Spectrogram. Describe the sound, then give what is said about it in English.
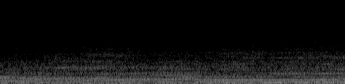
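Engines drone steadily in the background in rural hill country in warm weather, a continuous low rumble that holds even throughout with no breaks and no voices. “I don't know if you can hear the really loud engines in the background here where I am”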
